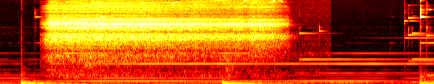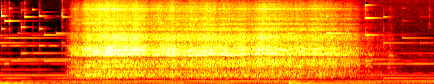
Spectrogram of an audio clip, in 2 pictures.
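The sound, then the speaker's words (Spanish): Slow, deep breathing: two long, airy breaths of several seconds each, air let out slowly through the mouth, separated by a pause, over a soft, low, sustained musical drone. “Voy a seguir respirando Así puedes seguirme, guiándote por el sonido de mi respiración.”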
